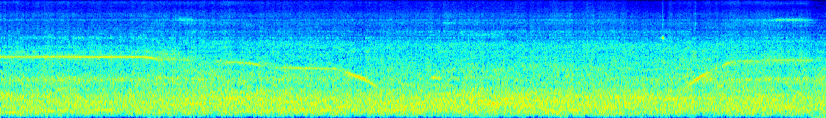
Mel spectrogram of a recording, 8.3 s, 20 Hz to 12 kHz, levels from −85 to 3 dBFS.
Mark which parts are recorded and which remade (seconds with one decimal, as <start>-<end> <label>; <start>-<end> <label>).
0.0-8.3 remade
